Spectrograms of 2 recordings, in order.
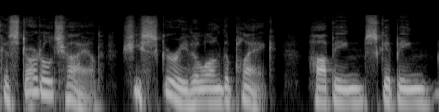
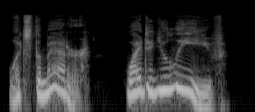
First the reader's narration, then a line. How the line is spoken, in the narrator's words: queried anxiously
